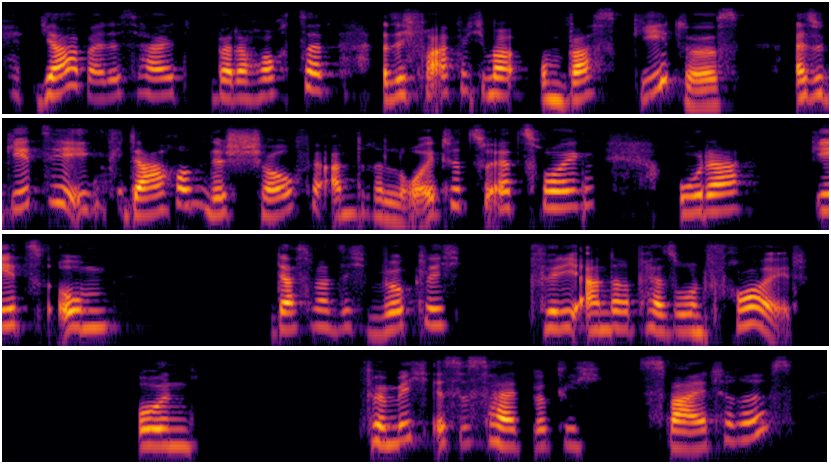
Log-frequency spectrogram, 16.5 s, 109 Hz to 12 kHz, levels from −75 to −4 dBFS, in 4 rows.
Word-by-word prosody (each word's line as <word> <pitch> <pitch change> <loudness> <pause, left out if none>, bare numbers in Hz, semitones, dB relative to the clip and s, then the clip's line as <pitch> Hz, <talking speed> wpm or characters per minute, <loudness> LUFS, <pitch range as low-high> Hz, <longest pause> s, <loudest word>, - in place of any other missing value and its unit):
Ja, 260 +8 +5
weil 215 - -3
das 245 +3 -10
halt 245 0 -1
bei 225 0 +3
der 220 -1 +1
Hochzeit 290 +6 0 0.2
also 210 +4 +1
ich 250 - -2
frage 270 - +2
mich 295 -2 -11
immer, 250 -1 +3
um 205 -1 -5
was 215 +5 +3
geht 445 - -3
es? 155 +2 +1 0.2
Also 235 +4 +2
geht's 295 +5 -2
hier 345 - +1
irgendwie 275 +1 -9
darum, 245 +9 +5
'ne 210 - -1
Show 210 +2 +1
für - - -5
andere 220 -1 -4
Leute 305 - -2
zu 300 - -3
erzeugen 280 +2 +1 0.4
oder 240 +3 +3 0.3
geht's 255 +1 +1
um, 245 0 +1 0.8
dass 225 0 +3
man 245 -1 -5
sich 230 -6 -14
wirklich 260 +5 -2 0.3
für 235 - -1
die 235 - 0
andere 230 +1 +3
Person 210 -2 -2
freut? 280 - +2 0.8
Und 220 0 +1 0.8
für 255 - +1
mich 275 +5 -4
ist - - -4
es 235 - -10
halt 220 -4 +5
wirklich 220 +1 -11
zweiteres. 270 - +1
240 Hz, 175 wpm, -25 LUFS, 220-270 Hz, 0.8 s, Ja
